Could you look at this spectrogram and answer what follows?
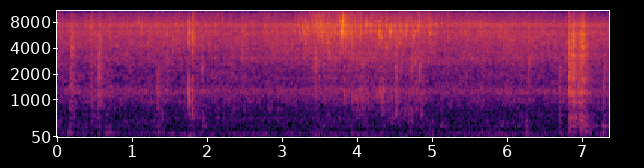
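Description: Crab pieces in red chilli sauce sizzling in a frying pan, with a thin stream of water poured in around the middle. A single knock about two seconds in, and near the end a wooden spatula scrapes and stirs the pan.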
